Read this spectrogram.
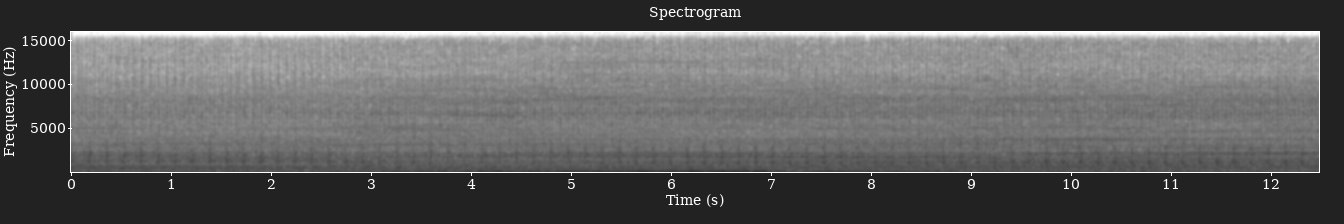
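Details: Honda Element K24 engine idling: steady, fairly even knock about three per second riding over the hum; cause not pinned down.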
